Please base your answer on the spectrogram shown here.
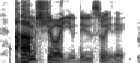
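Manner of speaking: creepy archdevil voice. The speaker voices the Archdevil Zariel answering Gilda: creepy Zariel voice. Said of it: "everything about this woman is creepy as hell".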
